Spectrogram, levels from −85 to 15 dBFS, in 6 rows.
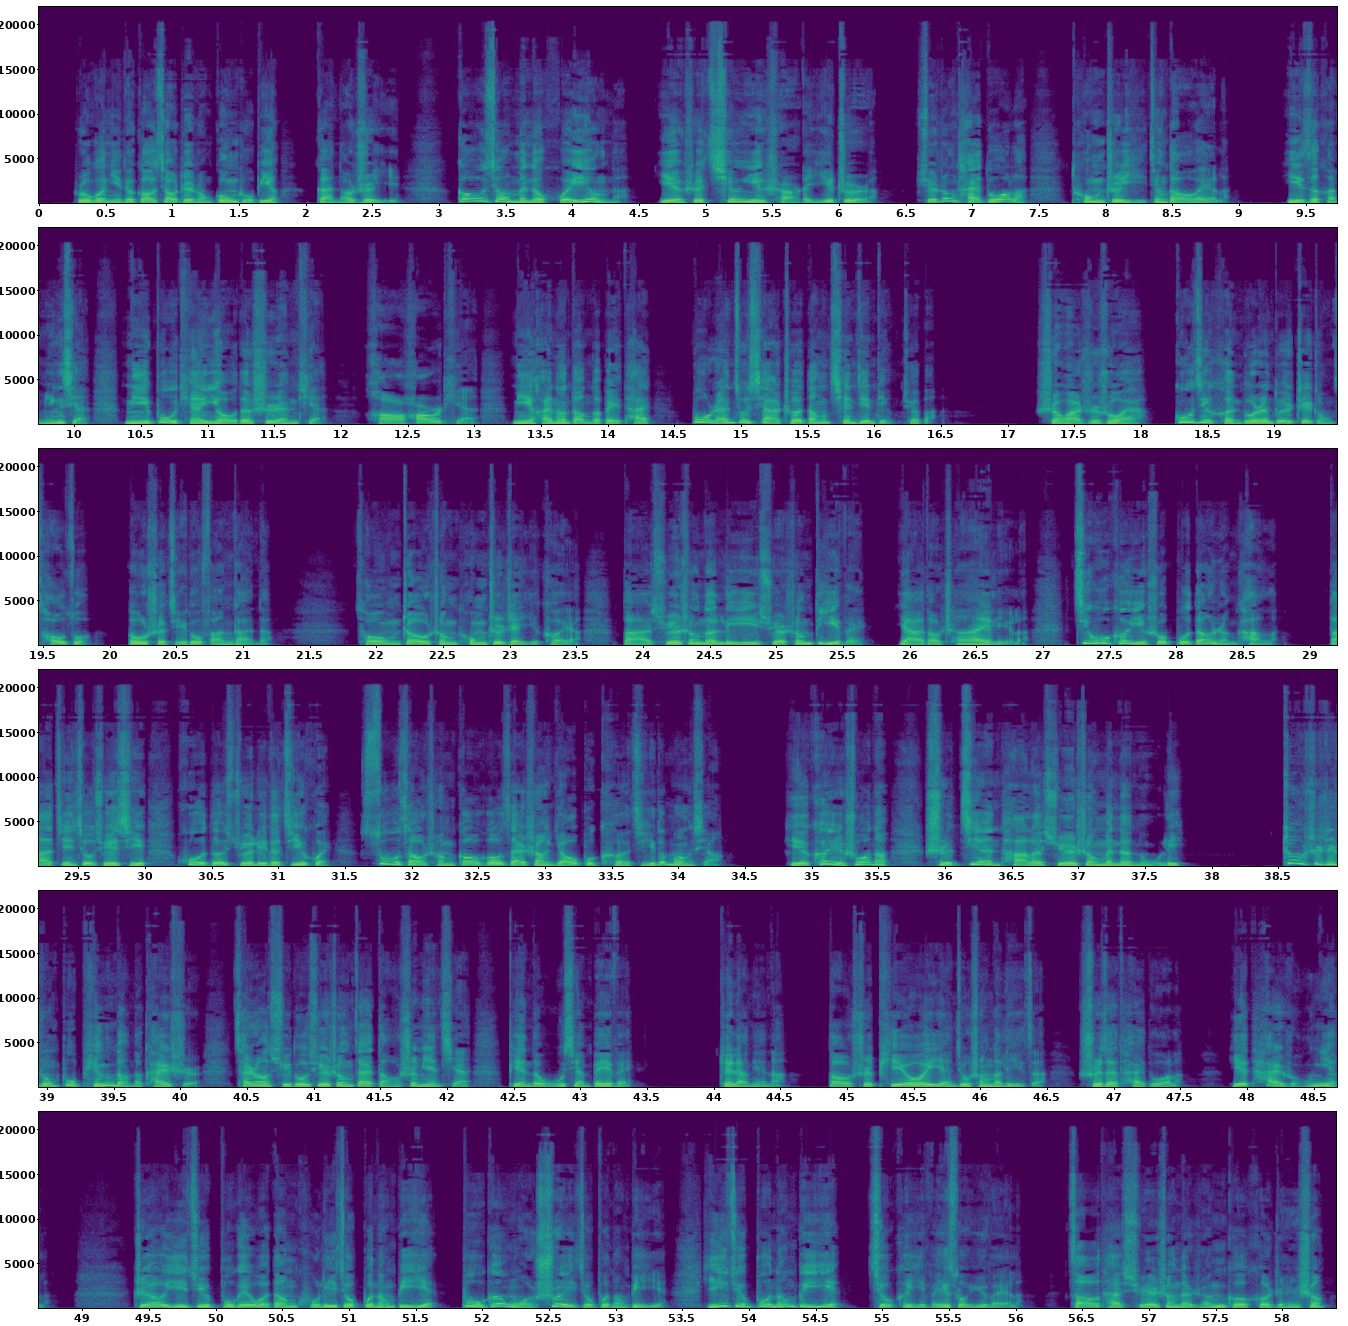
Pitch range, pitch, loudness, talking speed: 155-200 Hz, 175 Hz, -13 LUFS, 280 characters per minute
